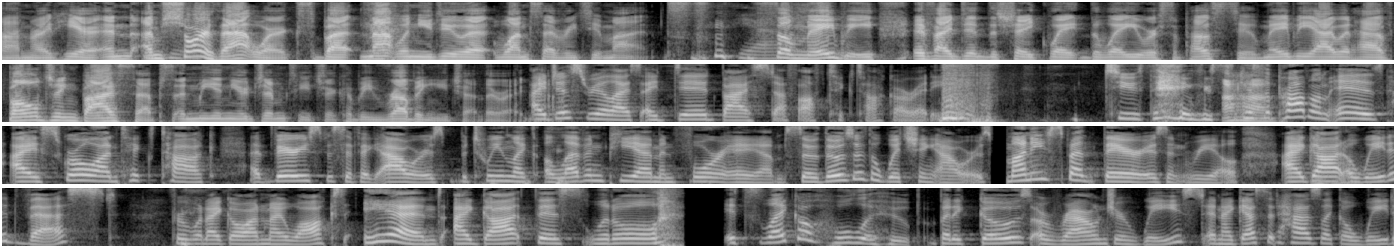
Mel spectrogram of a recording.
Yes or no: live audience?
no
